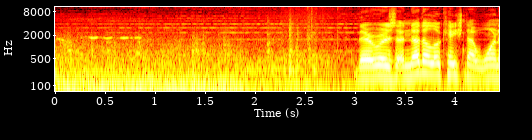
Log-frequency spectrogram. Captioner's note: whistling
